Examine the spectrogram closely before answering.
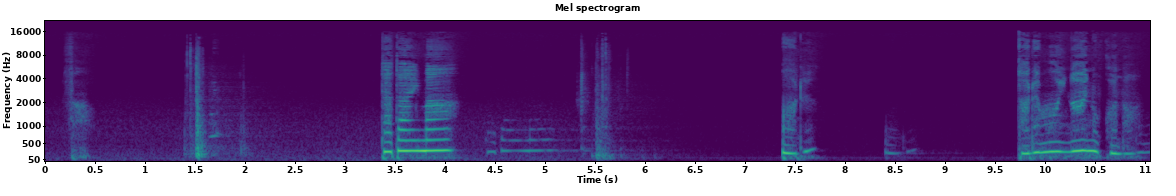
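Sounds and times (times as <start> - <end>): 
front door squeaking: 1.4 - 2.0
front door latch rattle: 1.4 - 2.1, 5.3 - 5.9
speech: 3.4 - 4.2, 9.8 - 11.0.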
